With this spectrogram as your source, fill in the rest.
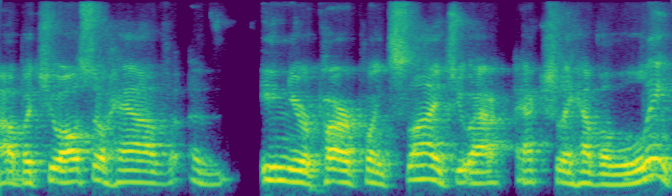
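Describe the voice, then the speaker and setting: His pace is moderate. The man's tone is dark and mellow. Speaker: prevention program trainer. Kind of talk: webinar presentation. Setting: online webinar.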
